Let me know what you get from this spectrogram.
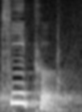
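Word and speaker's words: quipu: That has even the pronunciation, kipu.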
